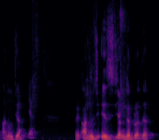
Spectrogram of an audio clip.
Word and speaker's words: Anuja: Anuja, is it the pronunciation is right? Anuja?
